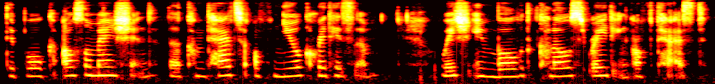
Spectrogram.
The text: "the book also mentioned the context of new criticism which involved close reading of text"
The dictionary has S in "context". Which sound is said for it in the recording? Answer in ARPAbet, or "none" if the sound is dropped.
none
